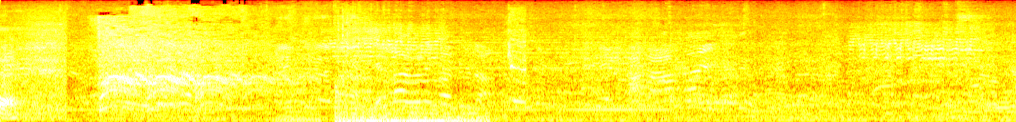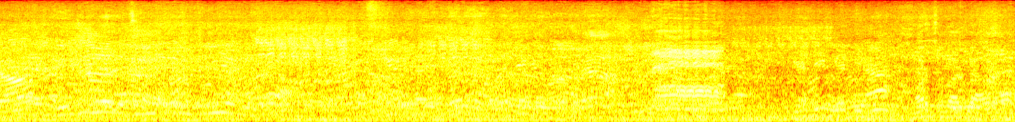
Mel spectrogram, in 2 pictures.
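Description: Livestock market in Vadipatti near Madurai, with goats and sheep bleating in bursts close by amid crowd chatter, talking and passing vehicle noise.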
